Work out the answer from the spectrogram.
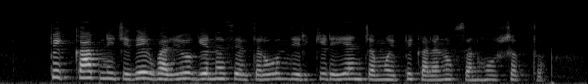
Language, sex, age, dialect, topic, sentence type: Marathi, female, 31-35, Northern Konkan, agriculture, statement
